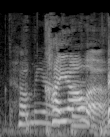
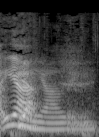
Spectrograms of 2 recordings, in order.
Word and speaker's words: Kayali: It's, let me pronounce this correctly, Kiali? – Oh, Kayala. – Thank you. – Kayala, yeah. Her fragrance line. Yeah. – Look at the Middle Eastern girl. Like, yeah, no, I hope I said it right. But yeah. – Kayali. – Kayali, yep.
